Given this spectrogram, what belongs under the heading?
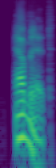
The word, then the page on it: emmet: American English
